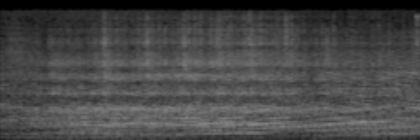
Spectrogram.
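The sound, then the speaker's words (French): Rolling balls in a ball swing instrument make a steady, loud whirring rumble that hardly changes over about four seconds. It sounds much like race cars circling a track. “On va écouter un dernier instrument que j'aime bien aussi, la balançoire à billes.”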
